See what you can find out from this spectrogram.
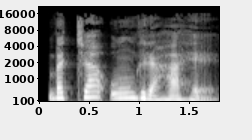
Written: ऊँघना

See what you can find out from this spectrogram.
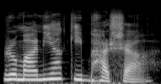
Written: रोमानिया

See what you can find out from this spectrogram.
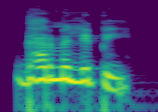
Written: धर्म-लिपि

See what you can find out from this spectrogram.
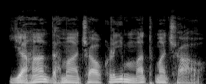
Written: धमा-चौकड़ी

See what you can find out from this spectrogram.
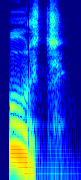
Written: कूर्च

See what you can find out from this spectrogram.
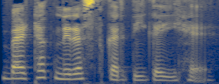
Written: निरस्त

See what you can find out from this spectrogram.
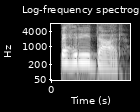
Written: पहरेदार

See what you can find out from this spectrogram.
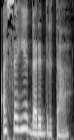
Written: असह्य

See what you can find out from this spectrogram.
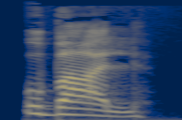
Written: उबाल

